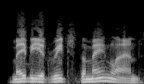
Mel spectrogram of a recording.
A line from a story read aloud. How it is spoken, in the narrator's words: said Giordino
